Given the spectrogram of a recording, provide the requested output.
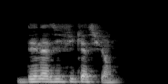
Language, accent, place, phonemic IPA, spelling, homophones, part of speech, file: French, France, Lyon, /de.na.zi.fi.ka.sjɔ̃/, dénazification, dénazifications, noun, LL-Q150 (fra)-dénazification.wav
- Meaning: denazification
